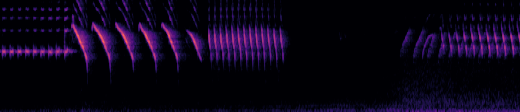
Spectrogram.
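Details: Belgian canary song for training: a steady buzzy tone, then strong repeated downward-swept whistles, a rolling trill, a pause, and a renewed buzzy trill.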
